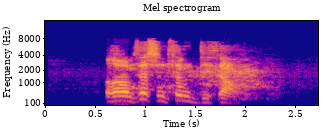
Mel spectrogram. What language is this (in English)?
Kabyle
